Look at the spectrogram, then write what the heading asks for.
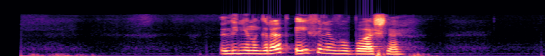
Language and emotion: Russian, neutral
